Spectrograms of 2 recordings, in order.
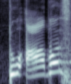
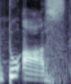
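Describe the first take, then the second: First: "two आवर्स" with a full v, aa-vars; wrong pronunciation. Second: "two आवर्स" with आवर्स merged into aars, low and falling; correct pronunciation. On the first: Teacher shows what not to say, wrong pronunciation. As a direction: say "आवर्स" in two syllables with a clear v. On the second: Teacher corrects the phrase, correct pronunciation. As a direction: drop the v in "आवर्स", one syllable, pitched low. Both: Shown as a demonstration. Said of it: "two आवर्स नहीं".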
